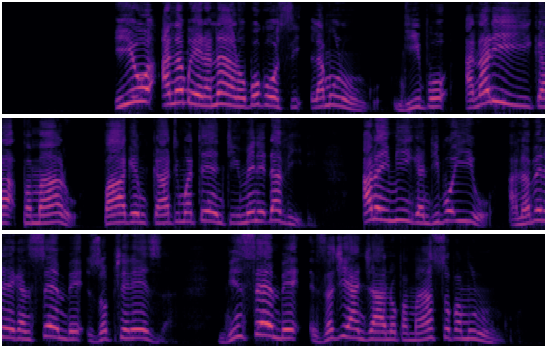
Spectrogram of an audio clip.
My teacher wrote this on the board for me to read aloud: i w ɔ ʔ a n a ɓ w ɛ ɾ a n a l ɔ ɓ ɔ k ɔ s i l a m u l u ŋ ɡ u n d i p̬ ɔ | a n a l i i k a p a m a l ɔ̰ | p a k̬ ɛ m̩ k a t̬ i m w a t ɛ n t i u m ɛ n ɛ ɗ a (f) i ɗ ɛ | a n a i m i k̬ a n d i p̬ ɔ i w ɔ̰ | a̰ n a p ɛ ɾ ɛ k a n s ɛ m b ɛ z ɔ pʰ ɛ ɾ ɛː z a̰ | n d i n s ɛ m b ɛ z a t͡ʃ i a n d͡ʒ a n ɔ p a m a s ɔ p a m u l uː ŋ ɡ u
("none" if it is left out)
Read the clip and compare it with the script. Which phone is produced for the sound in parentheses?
v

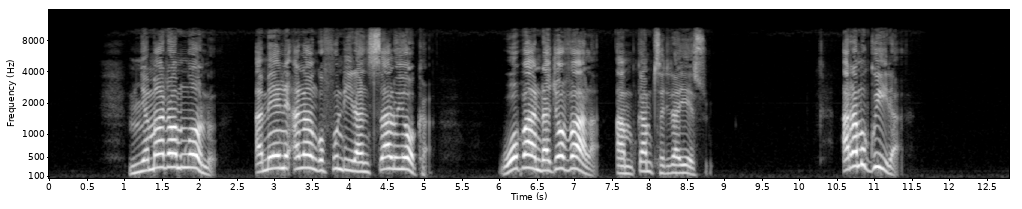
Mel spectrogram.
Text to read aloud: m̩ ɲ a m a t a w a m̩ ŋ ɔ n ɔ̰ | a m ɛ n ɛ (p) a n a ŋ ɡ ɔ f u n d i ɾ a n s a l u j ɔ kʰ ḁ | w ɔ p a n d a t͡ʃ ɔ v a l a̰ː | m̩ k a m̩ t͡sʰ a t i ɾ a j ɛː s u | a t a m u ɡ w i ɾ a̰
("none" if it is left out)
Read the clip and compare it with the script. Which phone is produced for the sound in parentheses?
ʔ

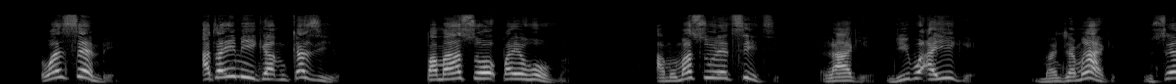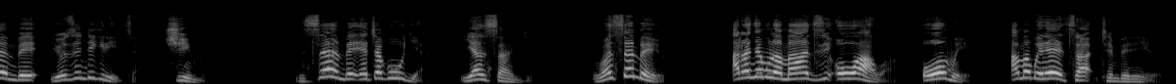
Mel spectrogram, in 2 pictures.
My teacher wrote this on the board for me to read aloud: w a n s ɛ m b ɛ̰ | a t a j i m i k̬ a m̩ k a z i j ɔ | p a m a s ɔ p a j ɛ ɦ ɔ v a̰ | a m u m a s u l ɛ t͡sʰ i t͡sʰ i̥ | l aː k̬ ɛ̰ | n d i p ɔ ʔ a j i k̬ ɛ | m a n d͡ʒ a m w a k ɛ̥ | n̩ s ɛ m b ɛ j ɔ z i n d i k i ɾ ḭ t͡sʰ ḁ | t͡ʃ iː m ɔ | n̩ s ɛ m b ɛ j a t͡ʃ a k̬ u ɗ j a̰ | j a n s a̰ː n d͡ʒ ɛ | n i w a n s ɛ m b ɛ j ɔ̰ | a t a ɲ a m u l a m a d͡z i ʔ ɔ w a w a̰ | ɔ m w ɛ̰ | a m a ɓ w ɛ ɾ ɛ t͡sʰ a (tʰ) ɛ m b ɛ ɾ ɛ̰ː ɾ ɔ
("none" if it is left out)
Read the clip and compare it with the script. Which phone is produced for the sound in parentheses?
tʰ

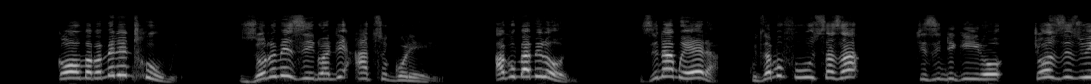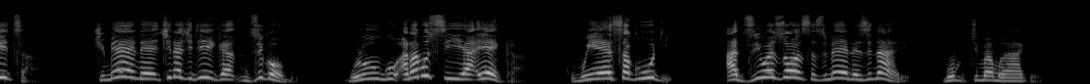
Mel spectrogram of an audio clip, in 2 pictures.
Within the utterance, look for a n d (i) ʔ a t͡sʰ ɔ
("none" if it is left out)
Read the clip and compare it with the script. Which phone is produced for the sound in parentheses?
i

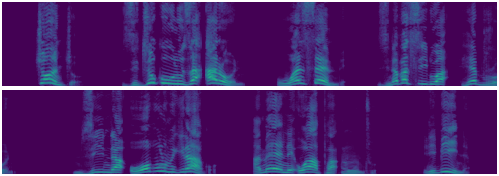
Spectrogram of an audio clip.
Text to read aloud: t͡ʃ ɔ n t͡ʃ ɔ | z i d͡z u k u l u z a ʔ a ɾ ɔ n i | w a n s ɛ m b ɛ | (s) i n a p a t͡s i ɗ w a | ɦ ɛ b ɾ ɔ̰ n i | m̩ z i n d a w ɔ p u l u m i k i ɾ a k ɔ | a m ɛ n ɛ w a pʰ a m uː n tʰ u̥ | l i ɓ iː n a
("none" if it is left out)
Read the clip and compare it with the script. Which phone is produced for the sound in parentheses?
z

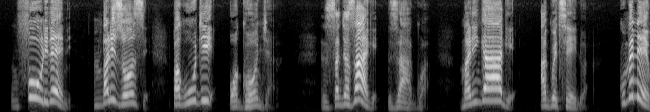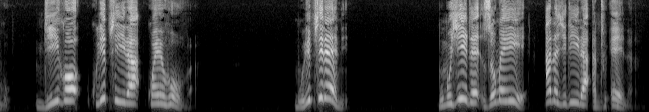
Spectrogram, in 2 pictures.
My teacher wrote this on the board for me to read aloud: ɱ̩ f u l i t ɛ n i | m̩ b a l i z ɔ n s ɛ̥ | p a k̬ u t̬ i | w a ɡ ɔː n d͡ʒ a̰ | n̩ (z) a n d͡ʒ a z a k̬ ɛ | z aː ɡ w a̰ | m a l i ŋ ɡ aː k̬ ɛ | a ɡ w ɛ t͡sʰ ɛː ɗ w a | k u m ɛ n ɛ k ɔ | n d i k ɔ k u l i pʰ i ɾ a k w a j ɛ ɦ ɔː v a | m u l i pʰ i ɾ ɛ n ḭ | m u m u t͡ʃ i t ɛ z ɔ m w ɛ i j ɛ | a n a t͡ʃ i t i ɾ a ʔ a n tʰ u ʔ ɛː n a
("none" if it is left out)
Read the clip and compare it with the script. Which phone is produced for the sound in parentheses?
s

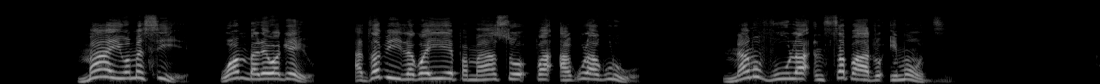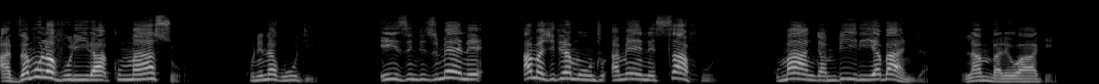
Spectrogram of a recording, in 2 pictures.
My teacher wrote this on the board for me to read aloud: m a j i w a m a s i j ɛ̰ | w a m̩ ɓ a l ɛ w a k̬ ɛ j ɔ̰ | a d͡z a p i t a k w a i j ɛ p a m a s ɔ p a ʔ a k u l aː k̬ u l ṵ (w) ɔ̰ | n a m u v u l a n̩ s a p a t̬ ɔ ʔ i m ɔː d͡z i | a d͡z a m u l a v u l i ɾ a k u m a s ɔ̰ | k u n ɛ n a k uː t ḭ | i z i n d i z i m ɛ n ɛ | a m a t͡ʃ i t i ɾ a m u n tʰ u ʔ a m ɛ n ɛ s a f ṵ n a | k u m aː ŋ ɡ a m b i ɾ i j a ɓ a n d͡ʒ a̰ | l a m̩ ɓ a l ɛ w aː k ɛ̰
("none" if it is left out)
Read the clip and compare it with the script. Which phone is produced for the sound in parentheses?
w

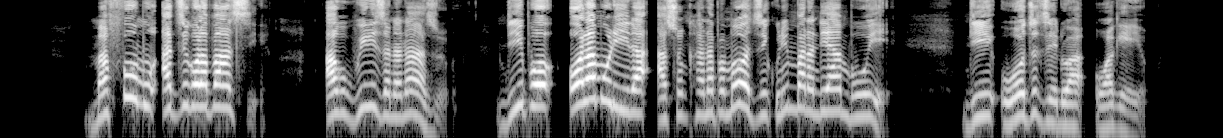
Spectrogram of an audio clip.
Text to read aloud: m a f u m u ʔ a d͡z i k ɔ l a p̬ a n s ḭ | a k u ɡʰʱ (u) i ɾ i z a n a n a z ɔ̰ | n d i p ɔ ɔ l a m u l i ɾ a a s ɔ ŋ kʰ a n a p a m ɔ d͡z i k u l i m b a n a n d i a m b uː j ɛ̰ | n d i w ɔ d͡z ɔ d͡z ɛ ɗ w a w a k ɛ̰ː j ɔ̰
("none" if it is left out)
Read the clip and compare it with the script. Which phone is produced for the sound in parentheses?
w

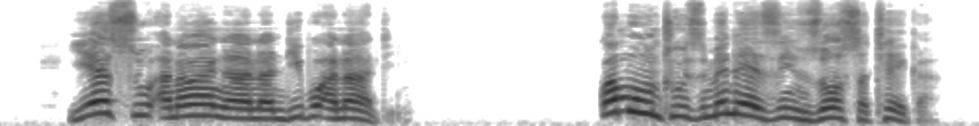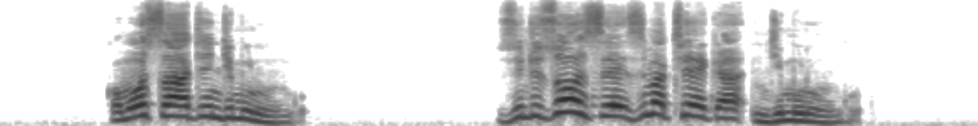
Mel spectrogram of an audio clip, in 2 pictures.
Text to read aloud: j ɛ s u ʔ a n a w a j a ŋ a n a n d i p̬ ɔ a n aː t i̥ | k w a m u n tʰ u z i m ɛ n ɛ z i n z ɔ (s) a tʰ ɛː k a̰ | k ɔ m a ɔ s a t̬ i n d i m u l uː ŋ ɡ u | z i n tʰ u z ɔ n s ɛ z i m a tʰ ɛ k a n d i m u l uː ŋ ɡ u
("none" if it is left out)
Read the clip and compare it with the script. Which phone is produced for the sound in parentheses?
s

